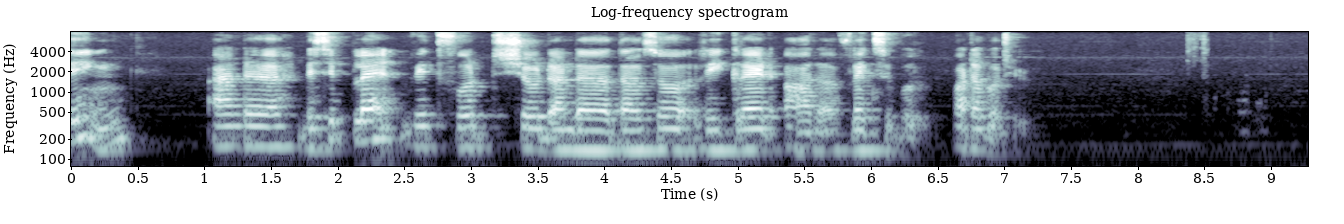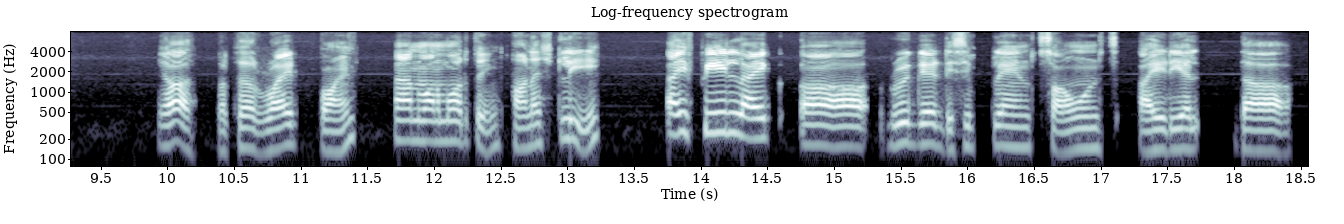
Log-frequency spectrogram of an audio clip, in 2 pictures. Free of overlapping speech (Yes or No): Yes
